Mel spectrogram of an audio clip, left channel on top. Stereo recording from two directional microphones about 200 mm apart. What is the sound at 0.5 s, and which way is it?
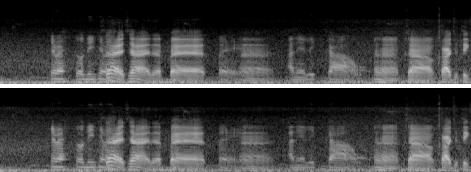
Speech, 35° left (ahead or behind).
